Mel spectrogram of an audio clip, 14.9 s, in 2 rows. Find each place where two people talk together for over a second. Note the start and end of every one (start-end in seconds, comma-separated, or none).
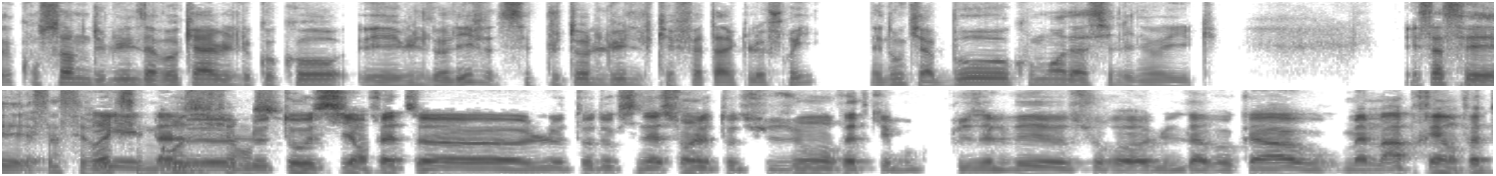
7.5-8.9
